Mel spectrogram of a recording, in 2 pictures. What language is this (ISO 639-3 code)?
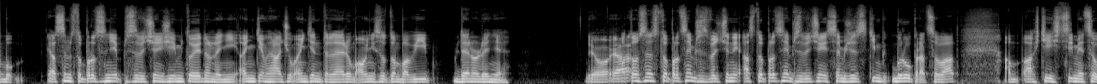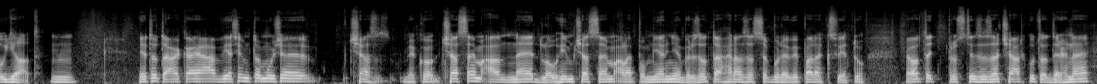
ces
